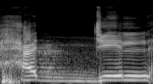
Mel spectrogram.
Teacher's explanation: جیم کے اوپر یہ تشدید ہے، اس وجہ سے ہم نے جیم کو سختی کے ساتھ پڑھنا ہے. حجل ہا کو گلے سے نکالیں.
